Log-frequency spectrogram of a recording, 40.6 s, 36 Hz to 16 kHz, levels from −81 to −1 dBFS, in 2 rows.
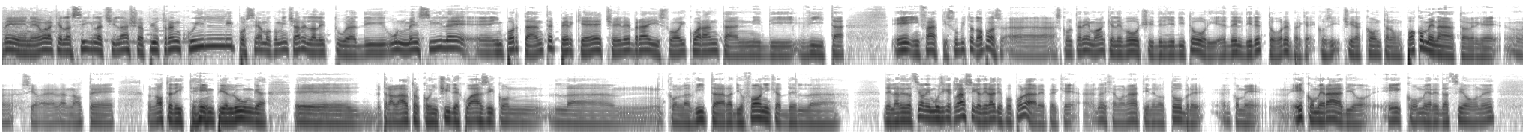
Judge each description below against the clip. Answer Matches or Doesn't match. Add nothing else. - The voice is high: Doesn't match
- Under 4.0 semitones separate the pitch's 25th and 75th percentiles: Doesn't match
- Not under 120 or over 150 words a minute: Matches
